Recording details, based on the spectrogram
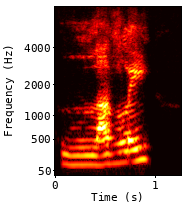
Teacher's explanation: L is when only the tip of the tongue is touching but the sides of the tongue are not touching at all the sounds are coming down the sides so those are um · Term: lateral approximate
